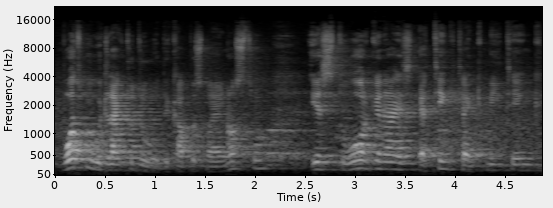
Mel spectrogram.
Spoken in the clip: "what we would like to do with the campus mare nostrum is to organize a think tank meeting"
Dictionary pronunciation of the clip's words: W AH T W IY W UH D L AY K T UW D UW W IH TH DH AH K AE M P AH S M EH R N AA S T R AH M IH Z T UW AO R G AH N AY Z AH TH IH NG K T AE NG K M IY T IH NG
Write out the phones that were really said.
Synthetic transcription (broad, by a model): W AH T W IY W UH D L AY K T UW D UW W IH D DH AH K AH M P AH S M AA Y N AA S T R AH IH Z T UW AO R G AH N AY Z AH T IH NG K T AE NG K M IY T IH NG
